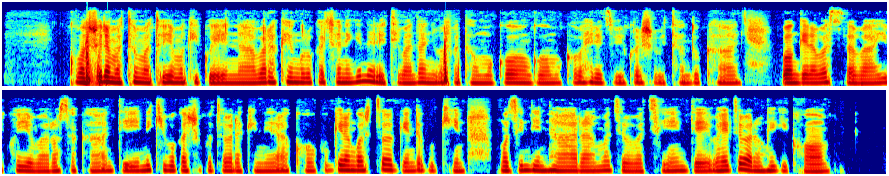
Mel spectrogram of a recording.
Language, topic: Rundi, education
